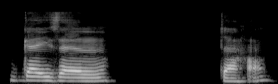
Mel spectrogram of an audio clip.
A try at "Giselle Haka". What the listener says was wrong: So, pagka may J, dapat dapat H.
